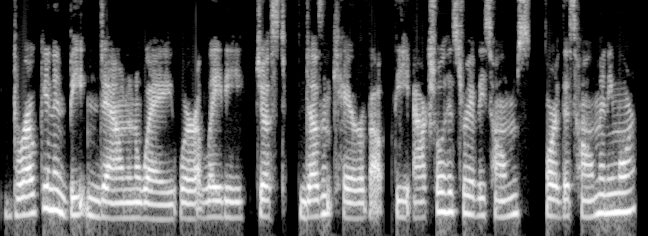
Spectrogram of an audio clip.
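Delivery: normal talking voice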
